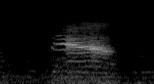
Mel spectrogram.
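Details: Short, clear meow of well under a second from the house cat Chomchom, bright and high with a slight downward slide, set against near silence.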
